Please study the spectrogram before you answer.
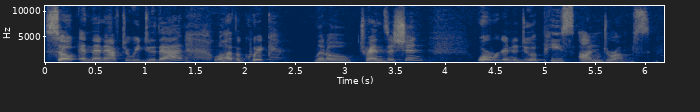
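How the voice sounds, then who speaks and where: A woman music teacher explaining a piece and directing her students in a meeting room. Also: on the high side. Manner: brisk, directive teacher talk. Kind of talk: classroom instruction to students. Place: school board meeting room.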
